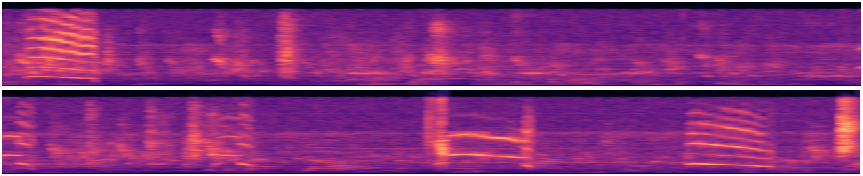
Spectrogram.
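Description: A New Zealand parakeet gives loud bursts of harsh chattering squawks and quick downward-sweeping notes, with human voices talking underneath.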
